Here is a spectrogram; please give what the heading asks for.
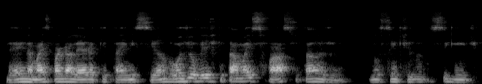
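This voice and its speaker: Mellow Brazilian man chatting casually. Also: mid-range voice, steady tone, quick pace. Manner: slangy, conversational, emphatic repetition. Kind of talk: casual podcast chat.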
